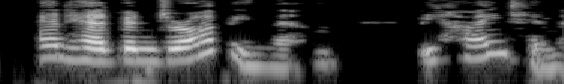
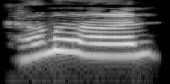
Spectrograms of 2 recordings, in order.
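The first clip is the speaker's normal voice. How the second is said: louder, higher call of an eldest brother; rally the little ones, lightly raised; cried out; 5 semitones higher, 8 dB louder than usual. Acted. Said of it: "cried Tom".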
